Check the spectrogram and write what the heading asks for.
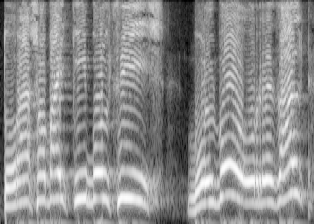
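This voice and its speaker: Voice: very high voice, normal speed. An actor voicing an irritable, bossy shopkeeper in a comedy cartoon, scolding and taunting with sarcasm. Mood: teasing. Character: irritable bald shopkeeper who checks exam results, bossy and mocking.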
